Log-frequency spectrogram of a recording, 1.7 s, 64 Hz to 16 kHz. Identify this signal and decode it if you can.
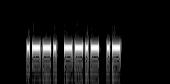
Morse code, heard as a keyed tone, about 42 wpm, 700 Hz. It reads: PQA
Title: USA Call Sign Postfixes - 3 Letters 45wpm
